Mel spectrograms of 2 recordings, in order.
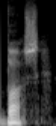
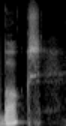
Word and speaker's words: boss: In fact, I can remember like when I first arrived here in Spain, I noticed a few people actually pronounced that word incorrectly, boss, and they had a more of an X sound.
